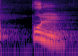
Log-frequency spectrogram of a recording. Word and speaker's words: पुल: पुल यह है बड़े ऊ की मात्रा। बड़े ऊ की मात्रा छोटे ऊ की मात्रा के उच्चारण में कम समय लगेगा और बड़े ऊ की मात्रा थोड़ा खींच के बोलेंगे।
